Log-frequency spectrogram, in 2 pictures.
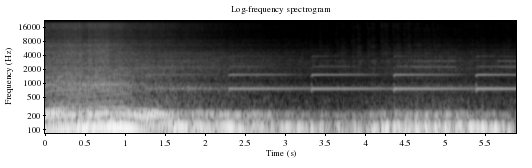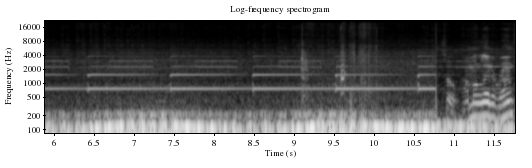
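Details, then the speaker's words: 1993 Mustang Cobra started after sitting about 20 years: uneven, lumpy idle with stumbling low rumble and steady chime beeping; rough running, owner suspects a couple of stuck injectors or timing way off, more likely timing. "I think I either got either a couple stuck injectors or I got uh the timing is way out of whack it's either one or the other the way it revs it feels more like timing than anything"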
